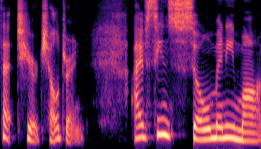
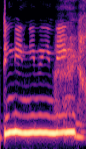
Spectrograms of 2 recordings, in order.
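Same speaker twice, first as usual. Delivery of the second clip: higher, louder sing-song ding ding; mock alarm bell; 9 semitones higher, 5 dB louder than usual. Mom describing how she spots a trigger, playful alarm-bell dings. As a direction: ring it out like a warning bell.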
